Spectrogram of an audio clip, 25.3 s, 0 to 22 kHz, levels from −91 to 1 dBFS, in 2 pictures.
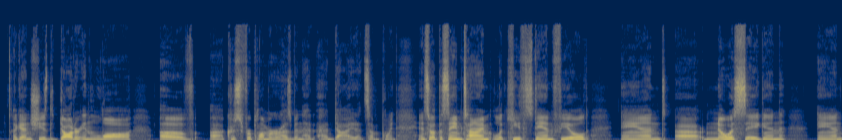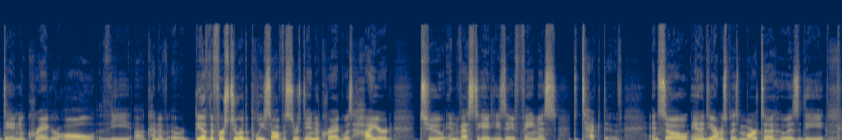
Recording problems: none

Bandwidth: 18 kHz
